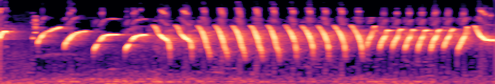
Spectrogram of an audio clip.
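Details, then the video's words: White-eye song opening with a few rising swoops, then a long rapid series of steep descending whistled notes, evenly spaced and accelerating. "Masteran pleci bunyi ngalas Gacooor"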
